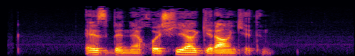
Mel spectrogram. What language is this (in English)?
Kurdish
